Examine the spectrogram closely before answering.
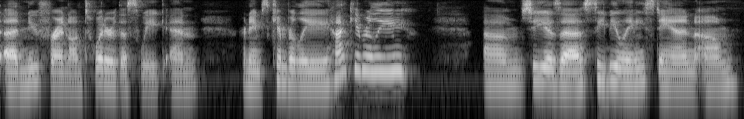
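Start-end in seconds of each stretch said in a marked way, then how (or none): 3.3-4.1 high-pitched sing-out hello; cutesy greeting. Real, not acted. Podcaster saying hi to a new Twitter friend, cutesy greeting. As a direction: chirp it to a friend listening in.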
